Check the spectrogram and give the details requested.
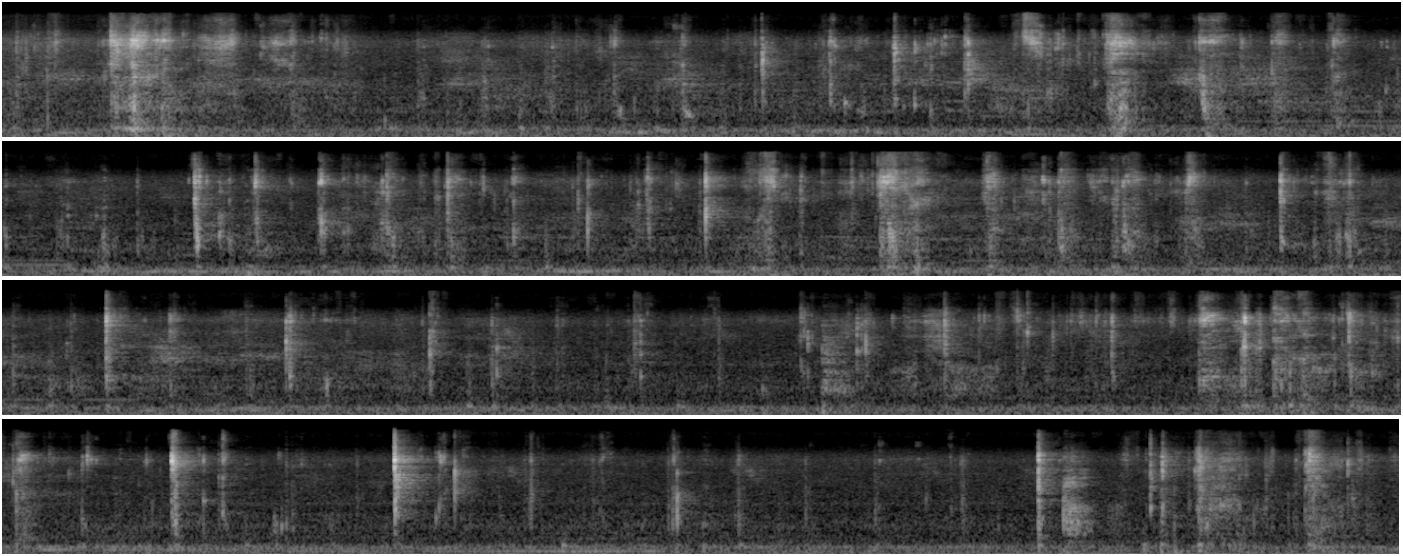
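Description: A person biting and chewing braised octopus tentacles, with irregular short mouth clicks and smacks throughout.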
